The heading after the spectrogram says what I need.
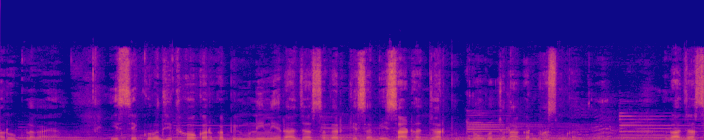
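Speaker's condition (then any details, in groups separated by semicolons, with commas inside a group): No condition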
